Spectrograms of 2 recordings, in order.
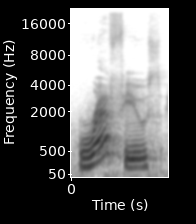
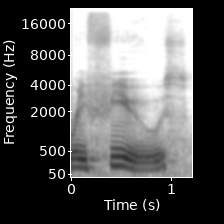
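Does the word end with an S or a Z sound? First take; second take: S; Z. First: The word ends with a hissing S sound. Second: The word ends with a buzzing Z sound. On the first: It is used as a noun. "the S E endings of nouns and adjectives will be pronounced with an S sound" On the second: It is used as a verb. "the S E endings on the verbs will be pronounced with a Z sound"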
